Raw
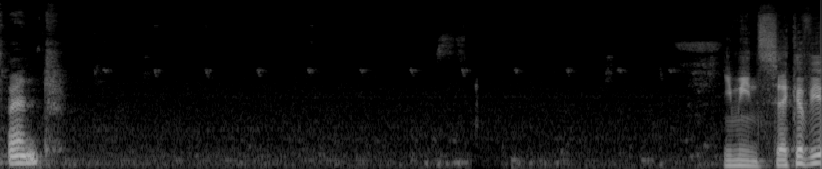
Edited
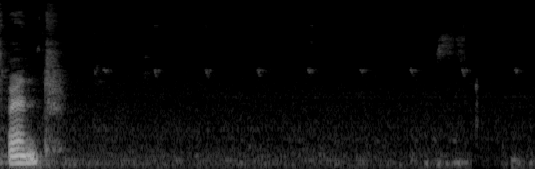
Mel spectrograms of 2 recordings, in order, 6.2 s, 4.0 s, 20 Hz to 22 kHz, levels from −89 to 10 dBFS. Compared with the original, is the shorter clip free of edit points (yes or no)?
yes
